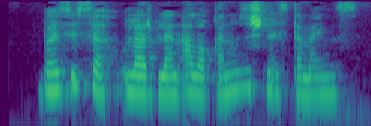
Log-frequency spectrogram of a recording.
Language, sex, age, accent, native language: Uzbek, female, 18-24, Samarqand, Uzbek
